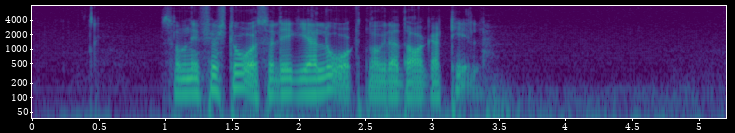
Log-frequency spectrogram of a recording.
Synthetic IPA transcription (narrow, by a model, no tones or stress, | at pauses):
sɔmnɪfœʂʈoːʂɔlɪɡːəjaloːkt̪no̰ːɡɾʔa̰d̪ɑ̰ːɡaʈʰɪ̰lː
